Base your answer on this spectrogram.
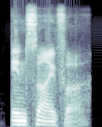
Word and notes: encipher: British English

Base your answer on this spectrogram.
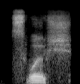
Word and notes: swoosh: British English

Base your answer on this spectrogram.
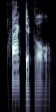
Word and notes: practical: American English

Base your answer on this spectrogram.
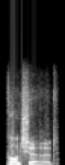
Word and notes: potsherd: British English

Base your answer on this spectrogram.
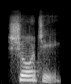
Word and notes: shorty: Indian

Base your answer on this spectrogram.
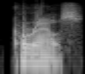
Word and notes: carouse: American English

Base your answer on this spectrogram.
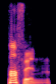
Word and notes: puffin: British English

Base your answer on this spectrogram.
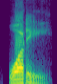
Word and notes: waddy: American English

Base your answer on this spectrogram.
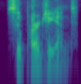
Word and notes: supergiant: American English

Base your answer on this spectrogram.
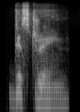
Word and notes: distrain: Indian

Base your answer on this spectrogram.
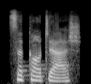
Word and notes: succotash: Indian

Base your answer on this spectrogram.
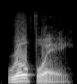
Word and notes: ropeway: American English

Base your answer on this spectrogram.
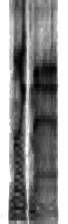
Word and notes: nightmare: British English

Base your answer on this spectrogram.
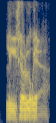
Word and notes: leisurewear: British English

